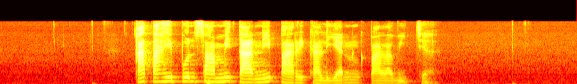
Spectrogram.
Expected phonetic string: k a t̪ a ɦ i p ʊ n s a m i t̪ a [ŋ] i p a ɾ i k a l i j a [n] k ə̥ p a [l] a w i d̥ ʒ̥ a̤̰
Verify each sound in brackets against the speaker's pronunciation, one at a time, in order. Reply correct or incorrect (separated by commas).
incorrect, correct, correct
